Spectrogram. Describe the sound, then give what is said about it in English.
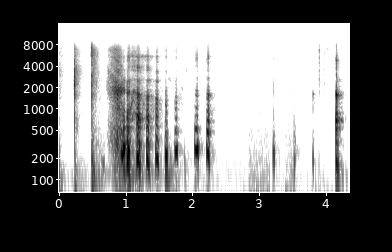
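Face-palm slaps of a hand against skin: many crisp, sharp smacks in an uneven series, a dense run of louder hits early, then softer scattered taps and one final louder smack, with no talk. “This is the sound of me face palming myself on a podcast.”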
